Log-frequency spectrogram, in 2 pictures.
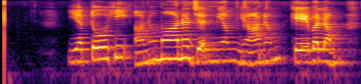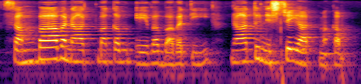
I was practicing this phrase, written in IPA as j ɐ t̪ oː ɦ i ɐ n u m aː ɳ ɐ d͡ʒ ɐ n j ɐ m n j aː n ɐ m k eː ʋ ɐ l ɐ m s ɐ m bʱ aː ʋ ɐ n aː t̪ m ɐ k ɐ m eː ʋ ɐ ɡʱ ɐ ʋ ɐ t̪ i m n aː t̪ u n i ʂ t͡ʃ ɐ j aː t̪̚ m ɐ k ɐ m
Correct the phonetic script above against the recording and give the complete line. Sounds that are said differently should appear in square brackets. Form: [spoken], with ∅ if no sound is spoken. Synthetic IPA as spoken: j ɐ t̪ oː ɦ i ɐ n u m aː [n] ɐ d͡ʒ ɐ n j ɐ m n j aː n ɐ m k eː ʋ ɐ l ɐ m s ɐ m bʱ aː ʋ ɐ n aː t̪ m ɐ k ɐ m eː ʋ ɐ [bʱ] ɐ ʋ ɐ t̪ i [∅] n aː t̪ u n i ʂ t͡ʃ ɐ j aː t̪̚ m ɐ k ɐ m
